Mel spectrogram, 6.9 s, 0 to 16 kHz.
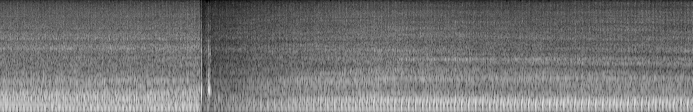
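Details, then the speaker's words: Craftsman rear-tine tiller with 5 hp Briggs engine, stored for years, after cleaning, a new carb diaphragm and a slight screw adjustment: small single runs at a steady, even beat of about 214 pulses a minute with no hunting or misfire; normal running. "I just adjusted the screw out there a little bit listen to that thing run now things are amazing"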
